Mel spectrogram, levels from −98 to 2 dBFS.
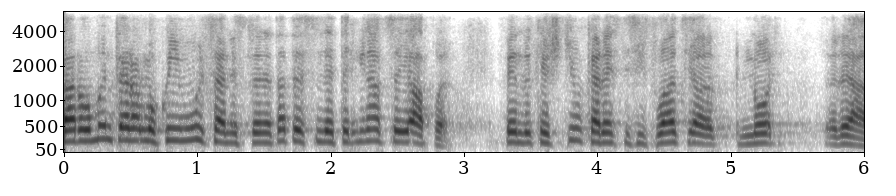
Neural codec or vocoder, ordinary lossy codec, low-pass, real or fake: codec, 16 kHz, 1.1 kbps, Voila-Tokenizer; Opus, 16 kbps; 5.4 kHz; fake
